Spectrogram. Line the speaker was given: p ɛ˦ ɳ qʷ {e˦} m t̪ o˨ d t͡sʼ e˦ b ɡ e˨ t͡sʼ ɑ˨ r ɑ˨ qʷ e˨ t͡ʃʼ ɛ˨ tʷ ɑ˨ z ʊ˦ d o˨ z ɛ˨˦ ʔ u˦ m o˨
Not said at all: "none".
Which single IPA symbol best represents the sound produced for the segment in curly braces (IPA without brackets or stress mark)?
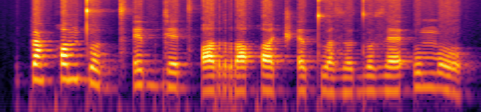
ɛ˦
